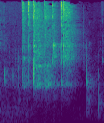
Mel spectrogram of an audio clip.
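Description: Snow crab leg shell being cracked open: a quick run of sharp cracks and crackling through the first second, then a couple of fainter cracks near the end.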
